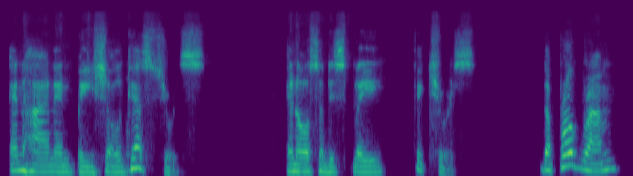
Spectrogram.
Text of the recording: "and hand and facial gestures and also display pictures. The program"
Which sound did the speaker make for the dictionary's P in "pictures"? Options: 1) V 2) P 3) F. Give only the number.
3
